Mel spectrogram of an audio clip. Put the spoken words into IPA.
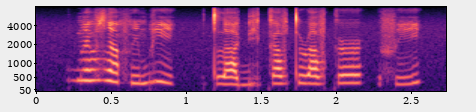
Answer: bɛ̃˦vzã˧fĩ˨˦bi˦˨ | tla˨ bʲɛ˨ka˧v tɹa˧vkə˞˦ | fi˨˦

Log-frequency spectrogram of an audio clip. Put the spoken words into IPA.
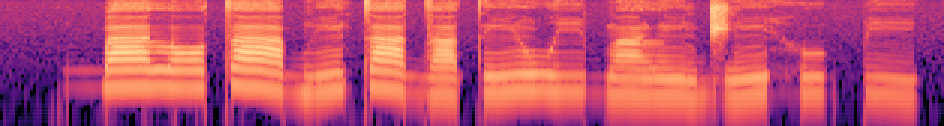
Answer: ɡ͡ba˦lɔ˦ ta˦˨bĩ˨˦ta˦˨da˨ tĩ˨˦wi˧ bã˧lĩ˨ d͡ʒĩ˨˦hu˦k͡pi˦˨

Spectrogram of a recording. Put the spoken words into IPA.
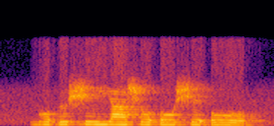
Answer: ɡoʔʉʃi jaʃoʔo ʃeʔo

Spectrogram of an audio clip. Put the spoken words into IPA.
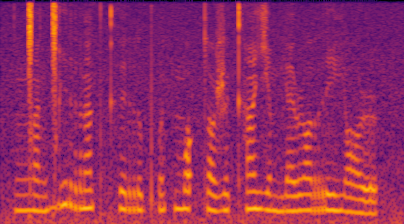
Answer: ŋ͡ǀãɡ͡ǀi rãt kʰɨrupʼũtmɔʔ tɔʐɨkʰã ʑɛmjɛɹɔri jɔɹ

